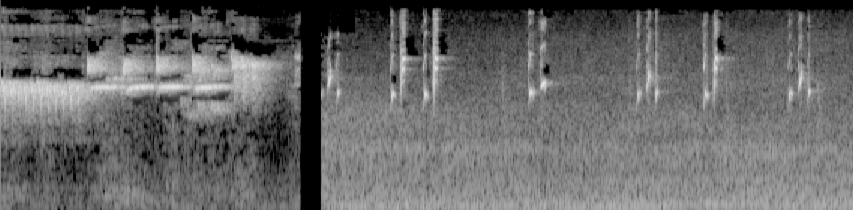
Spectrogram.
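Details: Canary delivering about three seconds of fast trilled, whistled song. The song then stops, and only scattered short high chirps follow over a low background hum.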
